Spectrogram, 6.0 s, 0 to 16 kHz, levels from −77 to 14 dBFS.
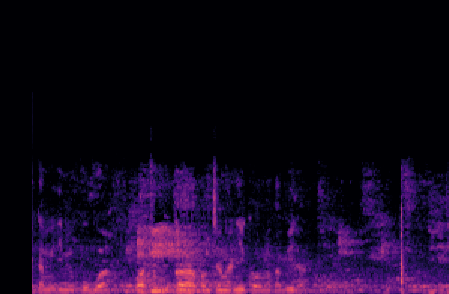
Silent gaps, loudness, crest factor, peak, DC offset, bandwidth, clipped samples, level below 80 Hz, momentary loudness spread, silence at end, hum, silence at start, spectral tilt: none; -21 LUFS; 20 dB; -2 dBFS; under 0.1%; 7.6 kHz; under 0.1%; -60 dBFS; 19 LU; 0 s; none; 0.4 s; -6 dB/octave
